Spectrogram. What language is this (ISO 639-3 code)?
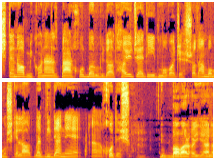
fas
